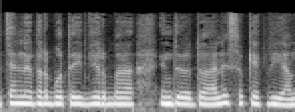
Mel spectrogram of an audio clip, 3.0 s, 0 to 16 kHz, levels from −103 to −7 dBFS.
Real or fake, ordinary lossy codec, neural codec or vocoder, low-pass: fake; MP3, 64 kbps; codec, 24 kHz, 1 kbps, SNAC; 10.8 kHz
